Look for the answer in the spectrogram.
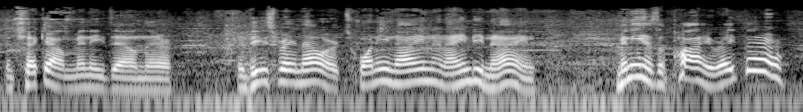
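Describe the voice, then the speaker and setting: A man's voice: fairly high pitch, lively intonation, normal speed, dark tone, some chatter behind. A man filming a casual shopping vlog, reading out prices with upbeat remarks inside a store. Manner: upbeat, reads out prices, frequent "guys" and "look at that". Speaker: vlogger. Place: indoor retail store.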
